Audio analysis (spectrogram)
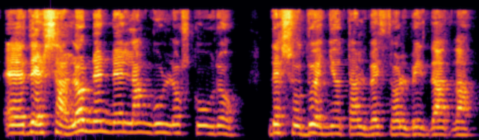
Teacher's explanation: every single syllable sounds with the same prominence. So they say we have a rattling rhythm.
